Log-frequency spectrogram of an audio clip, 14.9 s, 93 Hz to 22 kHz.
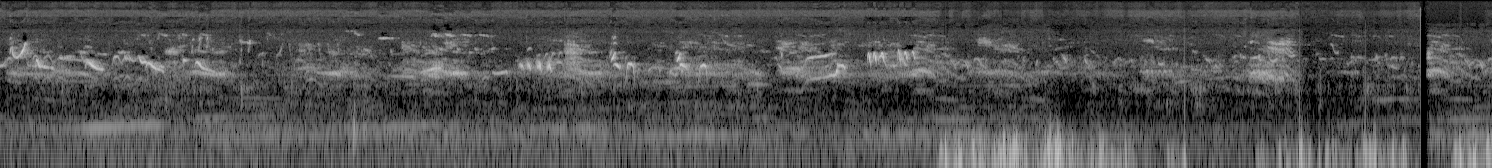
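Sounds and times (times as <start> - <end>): small birds chirping: 0.0 - 14.9
faint low tones: 9.1 - 14.9
loud low rumble: 9.2 - 12.0.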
